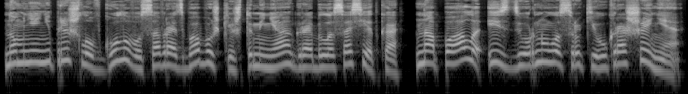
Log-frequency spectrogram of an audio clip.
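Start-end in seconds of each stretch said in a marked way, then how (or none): none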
